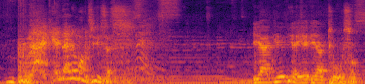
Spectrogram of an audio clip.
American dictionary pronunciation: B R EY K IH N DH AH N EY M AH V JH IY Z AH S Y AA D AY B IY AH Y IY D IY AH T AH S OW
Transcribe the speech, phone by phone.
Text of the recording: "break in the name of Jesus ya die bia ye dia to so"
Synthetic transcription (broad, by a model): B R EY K IH N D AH N EY M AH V JH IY S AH S Y AA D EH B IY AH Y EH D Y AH T AH S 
